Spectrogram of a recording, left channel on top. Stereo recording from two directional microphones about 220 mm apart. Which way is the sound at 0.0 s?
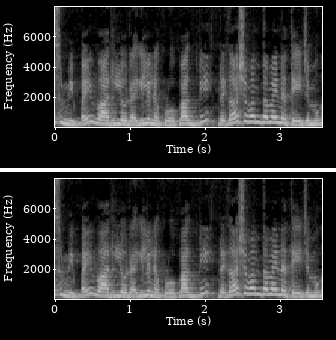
15° left (ahead or behind).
